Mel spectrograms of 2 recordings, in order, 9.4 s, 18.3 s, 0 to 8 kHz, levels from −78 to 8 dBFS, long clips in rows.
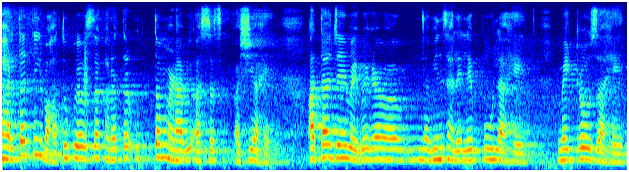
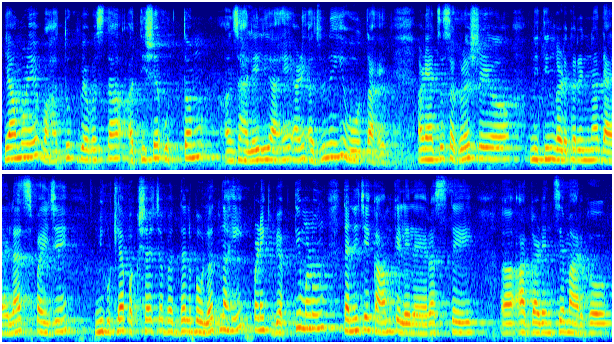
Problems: none marked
